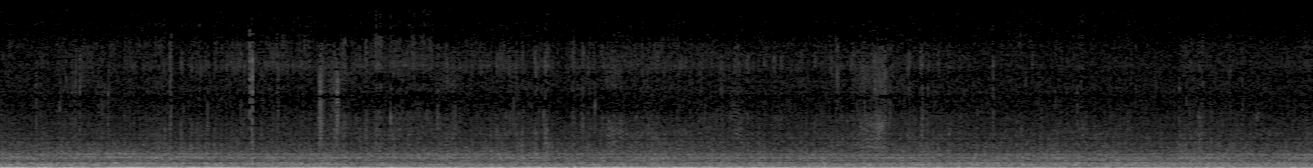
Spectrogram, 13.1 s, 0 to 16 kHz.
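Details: Honey bee hive sound on a 15 °F January afternoon at the Wooster campus of Ohio State University, captured at the inner cover hole beside leftover sugar brick: dense low steady buzzing drone, even throughout, with faint crackles.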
